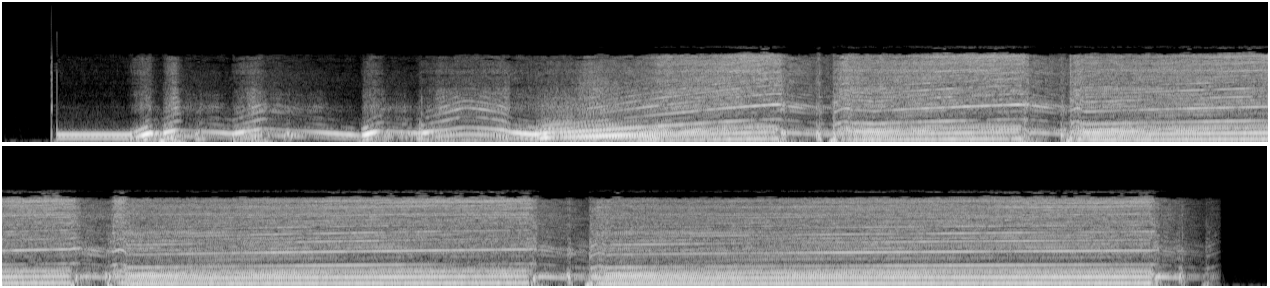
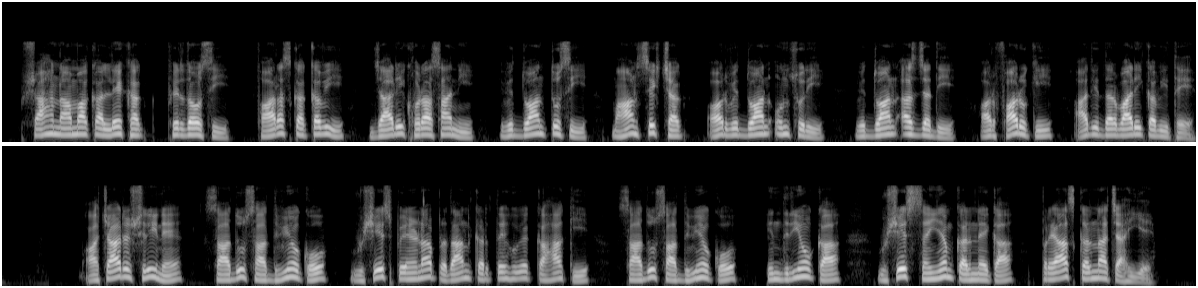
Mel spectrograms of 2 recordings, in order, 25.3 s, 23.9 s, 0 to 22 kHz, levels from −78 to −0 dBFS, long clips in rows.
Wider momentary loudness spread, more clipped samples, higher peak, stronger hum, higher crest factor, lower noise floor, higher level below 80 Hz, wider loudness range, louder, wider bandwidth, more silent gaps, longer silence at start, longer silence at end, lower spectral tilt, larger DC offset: second, 7 LU vs 11 LU; neither; about the same, 0 dBFS vs -2 dBFS; neither; second, 14 dB vs 20 dB; second, -54 dBFS vs -70 dBFS; first, -22 dBFS vs -56 dBFS; about the same, 4 LU vs 2 LU; first, -15 LUFS vs -22 LUFS; second, 7 kHz vs 8 kHz; neither; first, 0.55 s vs 0.25 s; about the same, 0.5 s vs 0.45 s; about the same, -6.5 dB/octave vs -6.5 dB/octave; neither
